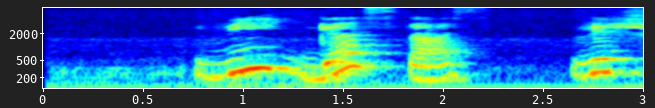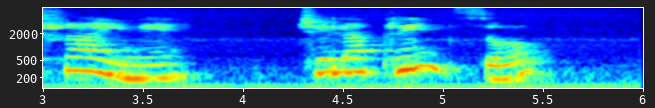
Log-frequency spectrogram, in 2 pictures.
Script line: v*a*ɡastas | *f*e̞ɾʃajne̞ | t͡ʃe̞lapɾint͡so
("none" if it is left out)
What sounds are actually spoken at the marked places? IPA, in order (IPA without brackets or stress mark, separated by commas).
i, v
